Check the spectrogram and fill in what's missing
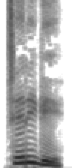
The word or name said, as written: ಚೆರಿಗೆ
